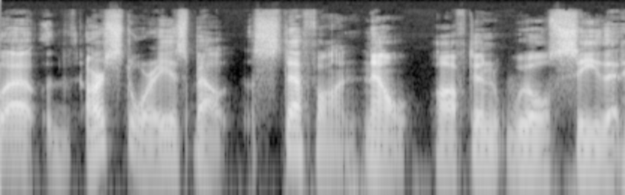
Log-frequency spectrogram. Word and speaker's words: Stefan: ways but it's really stuff i'm saying it's spelled with an f it is stefan it is his real name he's polish it's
